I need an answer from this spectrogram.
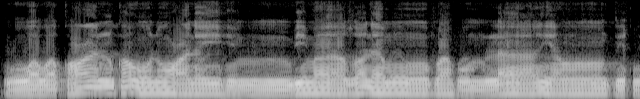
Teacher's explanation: mim sukun ketemu ba. Ingat ditahan juga 2 harokat teman-teman ya.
